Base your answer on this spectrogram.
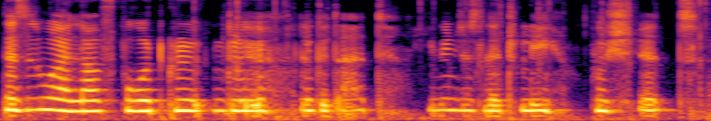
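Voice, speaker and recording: A woman's voice: sits high, completely flat delivery, moderate pace, gravelly, mellow. A woman from South Africa with a South African accent, a native Afrikaans speaker, chatting casually while she works on a craft and often dropping to a whisper as she counts. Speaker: crafting vlogger.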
